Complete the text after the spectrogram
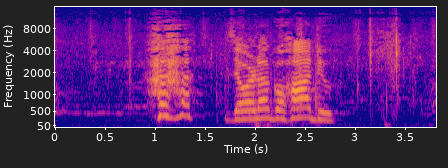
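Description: A boy speaks up clearly, close by.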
